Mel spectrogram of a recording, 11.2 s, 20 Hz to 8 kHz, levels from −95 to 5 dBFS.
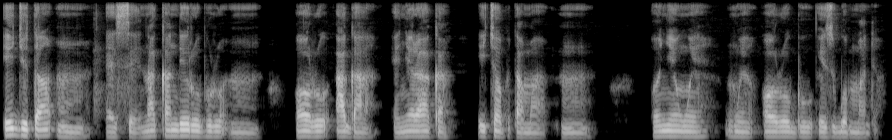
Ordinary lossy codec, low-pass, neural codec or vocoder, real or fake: none; 7.2 kHz; none; real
